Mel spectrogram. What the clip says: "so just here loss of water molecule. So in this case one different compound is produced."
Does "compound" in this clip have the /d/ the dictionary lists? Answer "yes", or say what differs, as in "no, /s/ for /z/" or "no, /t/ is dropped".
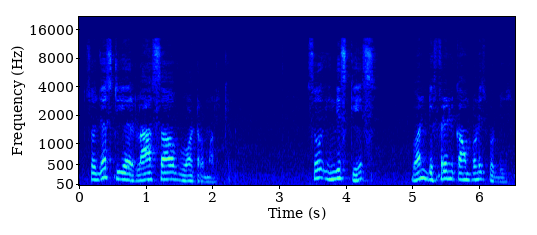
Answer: no, /d/ is dropped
